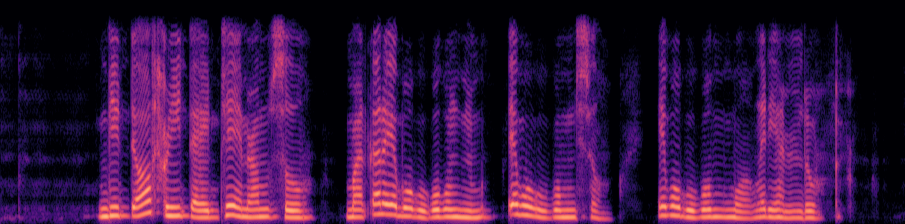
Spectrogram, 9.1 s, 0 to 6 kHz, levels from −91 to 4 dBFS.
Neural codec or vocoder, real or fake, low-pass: autoencoder, 44.1 kHz, a latent of 192 numbers a frame, MeloTTS; fake; 5.4 kHz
